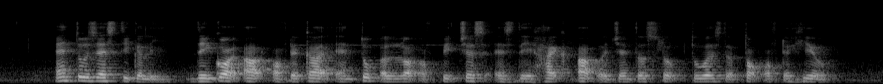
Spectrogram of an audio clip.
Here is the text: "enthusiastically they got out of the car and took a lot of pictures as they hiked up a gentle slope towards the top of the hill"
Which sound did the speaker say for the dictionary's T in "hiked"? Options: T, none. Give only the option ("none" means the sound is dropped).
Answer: none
